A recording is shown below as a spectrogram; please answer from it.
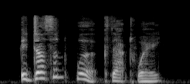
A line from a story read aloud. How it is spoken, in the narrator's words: Eloise said sharply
